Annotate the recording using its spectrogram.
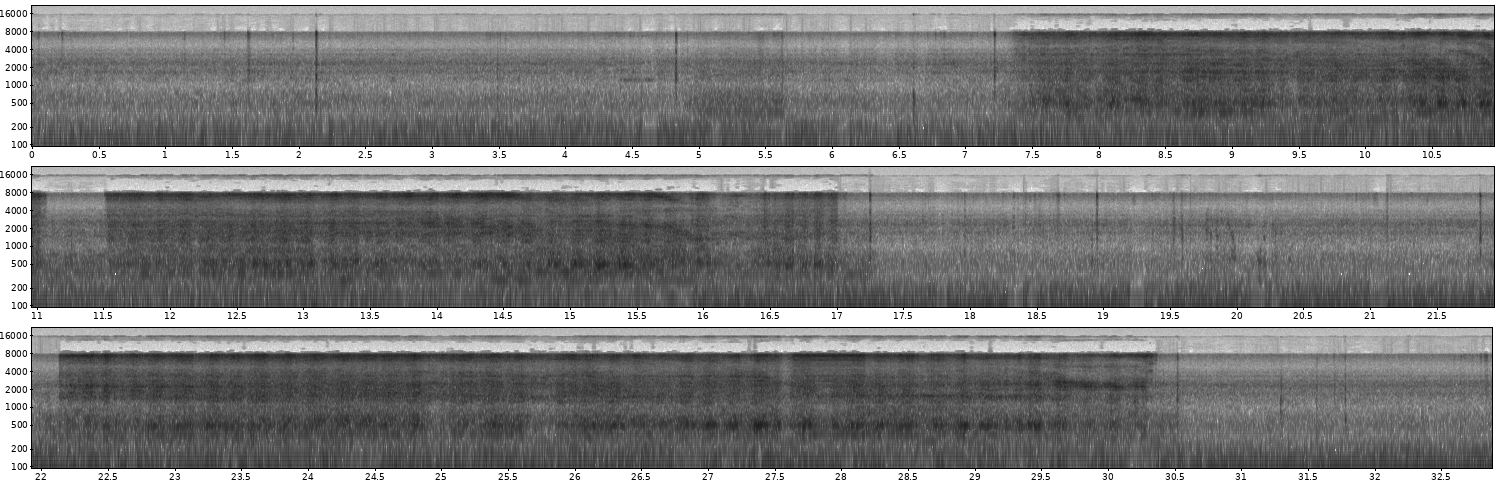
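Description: Scroll saw running with a steady low hum, its reciprocating blade cutting through a wooden panel in two long stretches, the first about a third of the way in and the second over the last third.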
